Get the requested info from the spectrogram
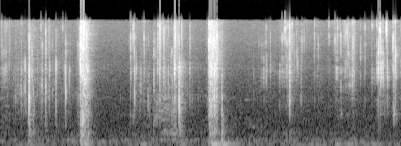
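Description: Hands pressing and poking into a large, glossy clear slime mixed with makeup and glitter: a run of sticky crackles and small pops, the two loudest about one and two seconds in.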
